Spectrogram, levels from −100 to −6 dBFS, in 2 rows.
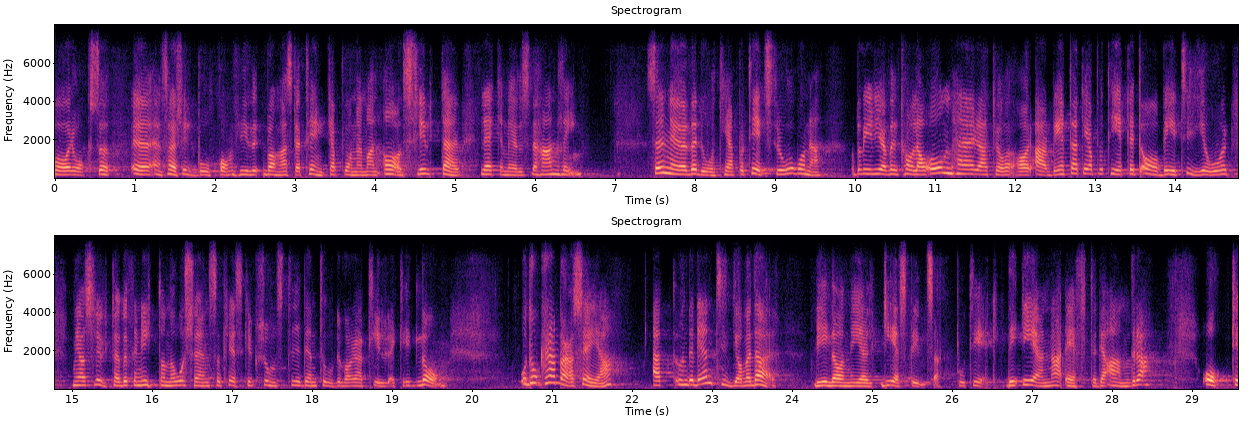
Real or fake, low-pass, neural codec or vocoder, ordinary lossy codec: fake; 7.2 kHz; codec, 16 kHz, 1 kbps, X-Codec, HuBERT features, trained on general audio; Opus, 16 kbps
